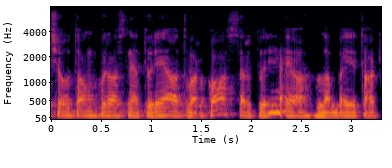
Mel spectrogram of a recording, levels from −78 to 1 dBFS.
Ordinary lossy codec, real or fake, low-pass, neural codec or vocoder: MP3, 32 kbps; real; 7.2 kHz; none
